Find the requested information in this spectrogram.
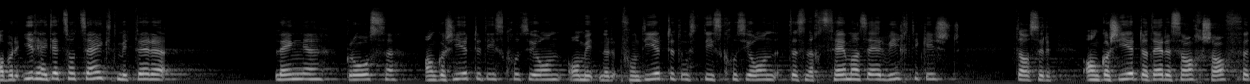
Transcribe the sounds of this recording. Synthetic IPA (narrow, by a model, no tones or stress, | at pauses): ɑbəɾɪːɾhɛɪtjɛt͡soːt͡sæɪktmɪt̚d̥ɛɾə | lɛŋːəɡ̥ɾoːsəɑŋɡɑʃiːəɾtədiskʰusjoːnʔomɪtnəɾfʊndiətədusd̥iskʰusjoːnd̥ɑsnəχst̪ʰeːmɑseːɾvɪχtɪɡɪʃ | d̥ɑsəɾʔɑŋɡɑʃiətɑdɛɾəsɑχʃɑfə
